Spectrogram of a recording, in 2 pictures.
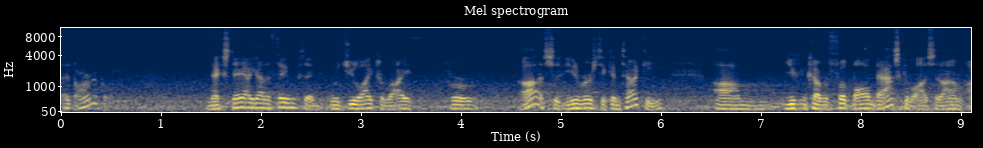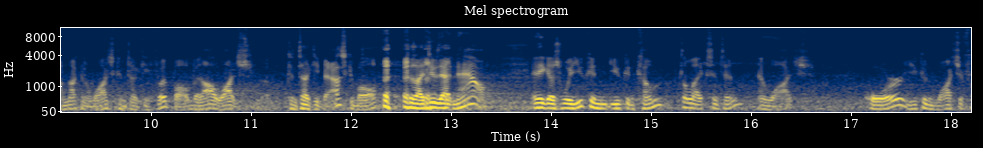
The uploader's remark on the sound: LIVE from CPE 2022!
